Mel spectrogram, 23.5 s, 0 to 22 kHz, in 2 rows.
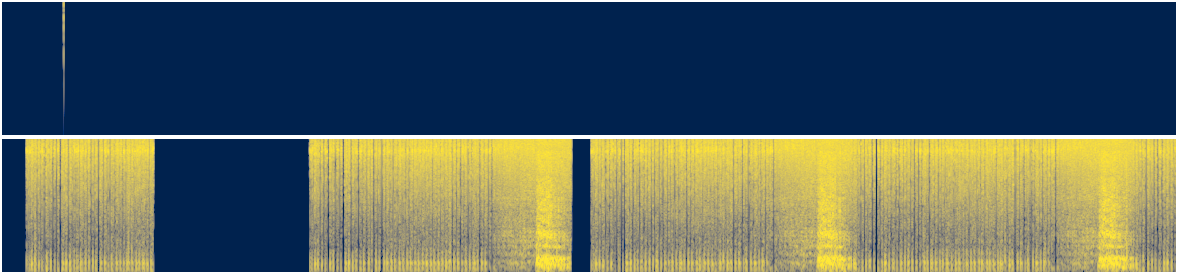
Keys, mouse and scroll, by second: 1.9 click, 4.1 click, 7.2 u, 8.7 click, 12.6 click, 18.0 ctrl+click, 20.7 click.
